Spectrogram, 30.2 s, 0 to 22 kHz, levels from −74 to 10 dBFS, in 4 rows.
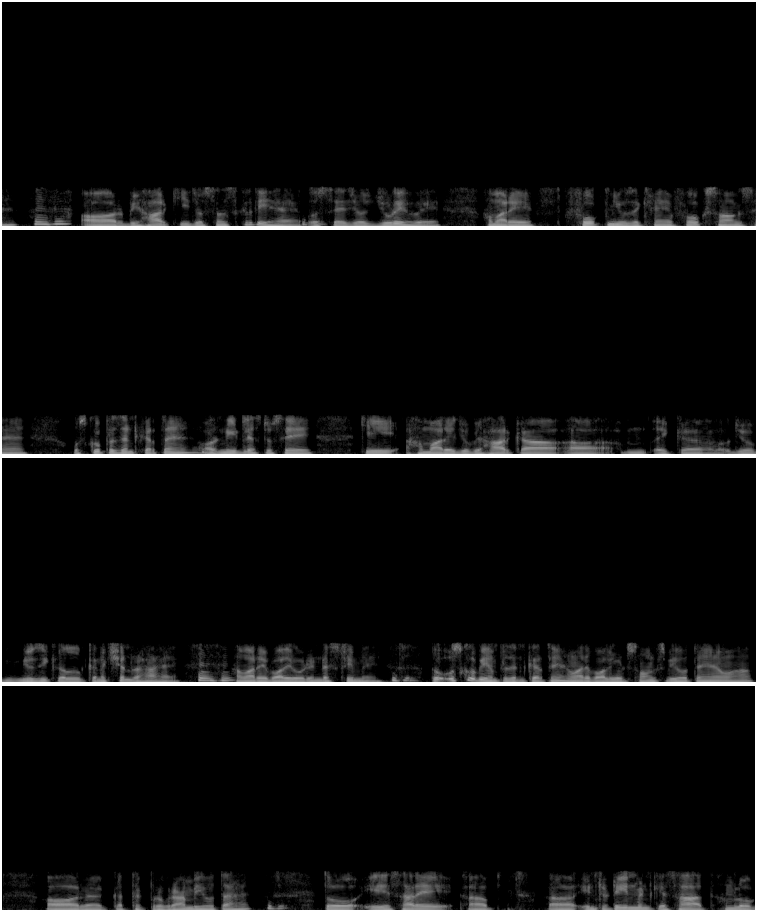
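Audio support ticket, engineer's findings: Lost AMR speech frames, 14.52–14.75 s. Symptom: voice smears into a brief held, warbling tone, dips in level, then returns slightly rough. Cause: corrupted radio frames failing checksum. Gap fits two 20 ms frames; decoder repeated last pitch/vocal-tract parameters with decaying gain. Spectrogram: harmonics freeze flat and fade across the span, all below the 4 kHz narrowband ceiling. Waveform: repeated periodic cycles, envelope sagging toward the dropout, weak onset on recovery.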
